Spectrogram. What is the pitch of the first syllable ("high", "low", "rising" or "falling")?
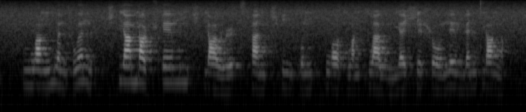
rising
